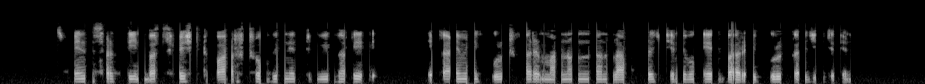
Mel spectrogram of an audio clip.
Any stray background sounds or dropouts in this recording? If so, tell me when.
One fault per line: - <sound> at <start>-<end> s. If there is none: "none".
none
